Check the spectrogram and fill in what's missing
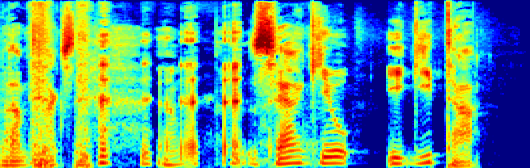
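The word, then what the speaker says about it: Higuita: Also das H ist stimmlos und das U ist stimmlos. Ähm, hat mir mein kolumbianischer Kollege erklärt. Ähm, und der, er hat dann auch noch den, die Bonusinformation gebracht. Ähm, das ist, da gibt's gibt's einen Fußballer, Fußballtorhüter, der dann auch immer falsch ausgesprochen wird, weil die sprechen, die meisten Reporter sprechen den falsch auf. Also das heißt Igita, also stimmloses H und stimmloses U.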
